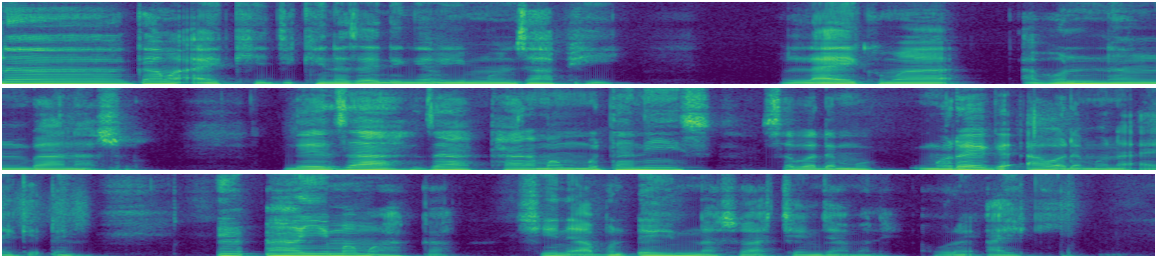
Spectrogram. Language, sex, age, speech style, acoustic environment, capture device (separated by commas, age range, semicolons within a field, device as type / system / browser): Hausa, male, 25-34, relaxed; focused, people talking; silence; appliances, mobile / Linux / Chrome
